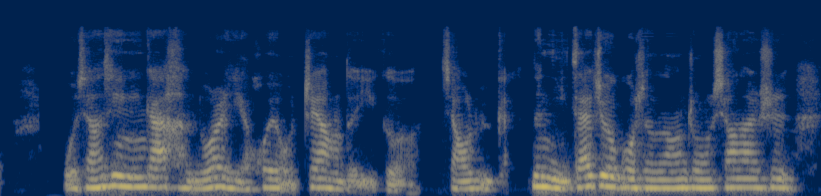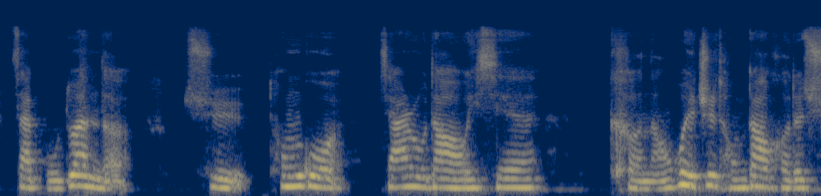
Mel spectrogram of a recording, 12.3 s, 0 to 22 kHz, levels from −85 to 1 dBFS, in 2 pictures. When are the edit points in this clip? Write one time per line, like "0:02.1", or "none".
0:03.9
0:08.1

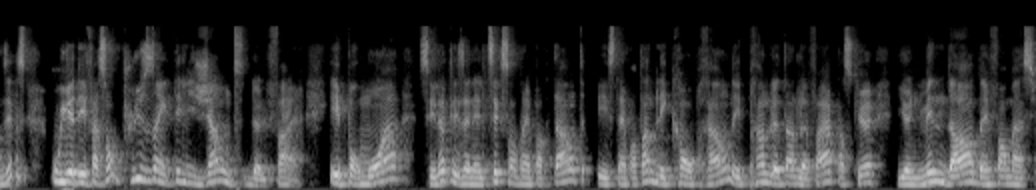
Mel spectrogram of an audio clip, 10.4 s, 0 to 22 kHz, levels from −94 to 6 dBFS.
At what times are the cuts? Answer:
none

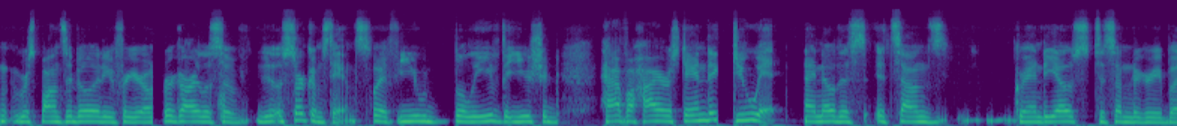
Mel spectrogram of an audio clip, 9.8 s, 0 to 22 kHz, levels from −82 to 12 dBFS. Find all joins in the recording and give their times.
0:01.3
0:02.1
0:06.0

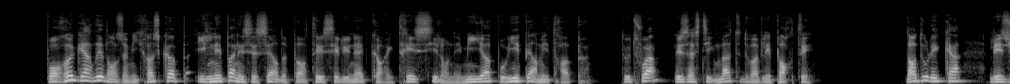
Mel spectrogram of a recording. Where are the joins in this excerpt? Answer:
none

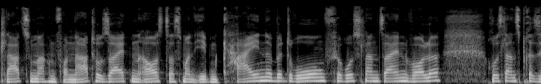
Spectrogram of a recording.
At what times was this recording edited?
none

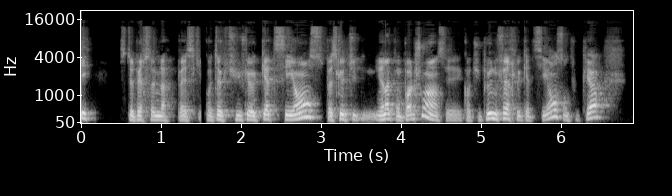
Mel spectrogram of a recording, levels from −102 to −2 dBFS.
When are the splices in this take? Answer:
0:01.5
0:02.0

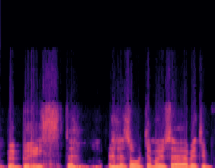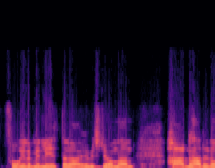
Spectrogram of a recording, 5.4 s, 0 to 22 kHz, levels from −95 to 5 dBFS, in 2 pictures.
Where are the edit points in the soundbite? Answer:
none

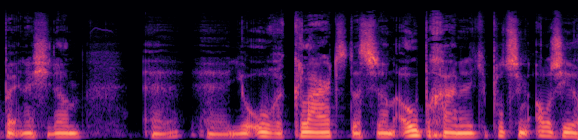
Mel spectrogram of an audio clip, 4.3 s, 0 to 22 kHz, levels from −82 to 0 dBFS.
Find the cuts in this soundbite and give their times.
none

